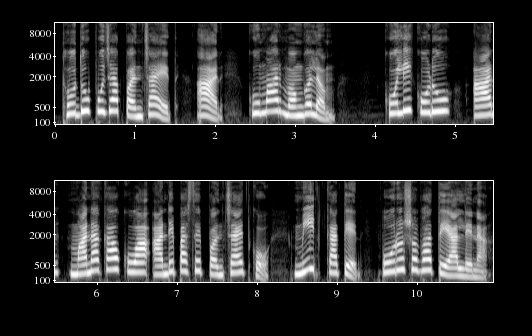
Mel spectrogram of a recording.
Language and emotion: Santali, neutral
